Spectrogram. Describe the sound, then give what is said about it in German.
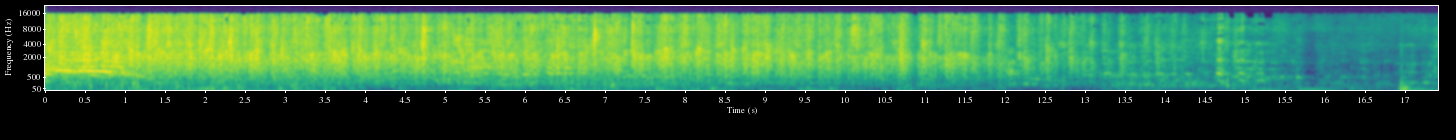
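An audience applauds a question with steady, dense, sustained clapping, scattered laughter and chatter, loud at first and slowly fading over about seventeen seconds until only a few claps remain. “Also ich bringe dir das mal, einen Applaus für die Frage.”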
